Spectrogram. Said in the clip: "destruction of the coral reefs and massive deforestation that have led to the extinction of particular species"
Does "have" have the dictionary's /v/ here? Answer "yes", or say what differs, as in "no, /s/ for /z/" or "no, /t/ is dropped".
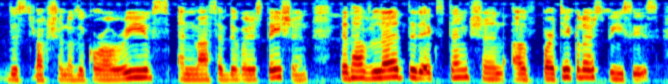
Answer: yes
